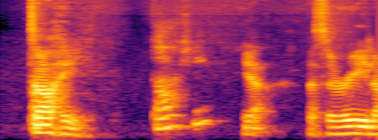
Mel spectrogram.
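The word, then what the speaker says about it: Daithí: 그리고 what is Dahi? Dahi. He cannot spell it. Daithai. Daithai. Dahi. Dahi. It's like Korean name Dahi.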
